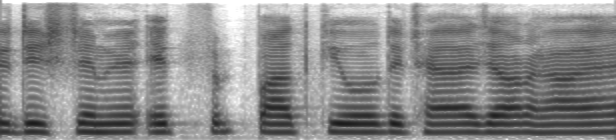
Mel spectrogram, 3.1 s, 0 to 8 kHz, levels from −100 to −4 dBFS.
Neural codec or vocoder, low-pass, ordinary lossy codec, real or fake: codec, 16 kHz, 0.5 kbps, FunCodec, trained on LibriTTS, 25 frames a second; 7.2 kHz; none; fake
